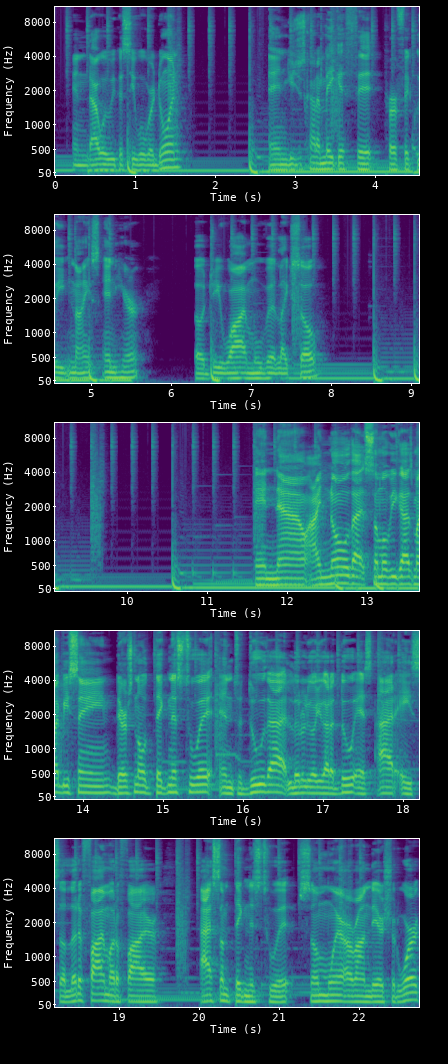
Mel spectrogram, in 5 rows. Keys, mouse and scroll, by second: 0.6 g, 1.6-3.3 middle drag, 3.3 KP_1, 4.4 s, 6.1 g, 8.2-9.6 middle drag, 9.6 KP_3, 10.3 g, 11.4-12.8 middle drag, 12.8 g, 14.5-16.1 middle drag, 16.1 click, 18.4-22.3 drag, 22.3-22.7 middle drag.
